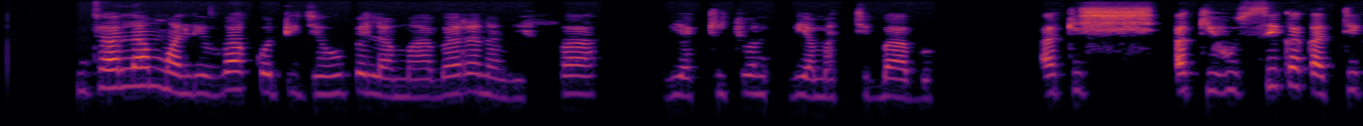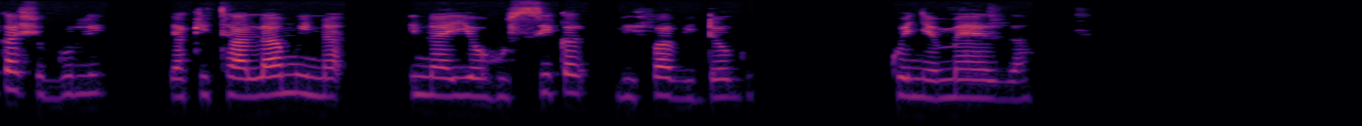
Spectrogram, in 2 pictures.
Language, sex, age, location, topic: Swahili, female, 18-24, Kisumu, health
